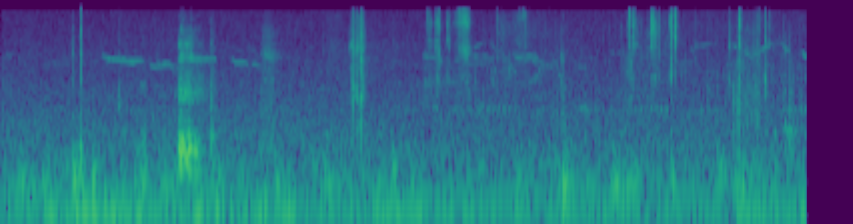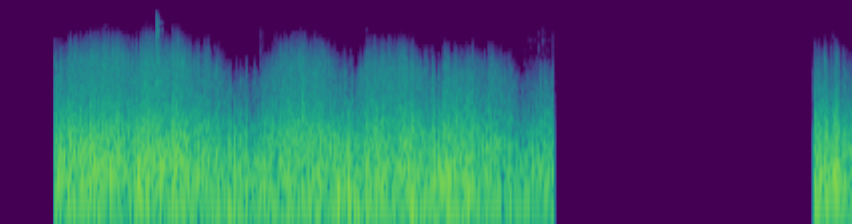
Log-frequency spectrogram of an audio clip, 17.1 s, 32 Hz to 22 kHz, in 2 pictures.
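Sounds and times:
faint bird chirps: 0:00.4 - 0:02.8, 0:04.1 - 0:06.0
cheetah huff: 0:01.6 - 0:02.9
clicks and crunches: 0:03.5 - 0:05.4, 0:06.2 - 0:08.0.

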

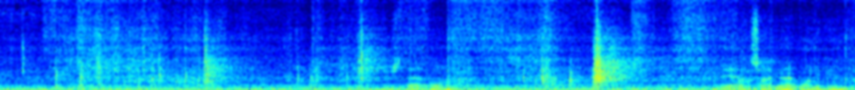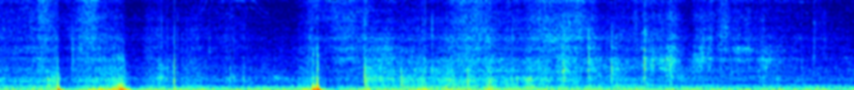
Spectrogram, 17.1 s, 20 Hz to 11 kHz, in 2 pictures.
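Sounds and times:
papers scraping on counter: 0:11.7 - 0:16.4.

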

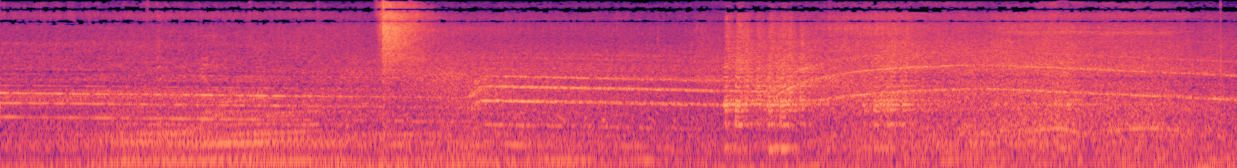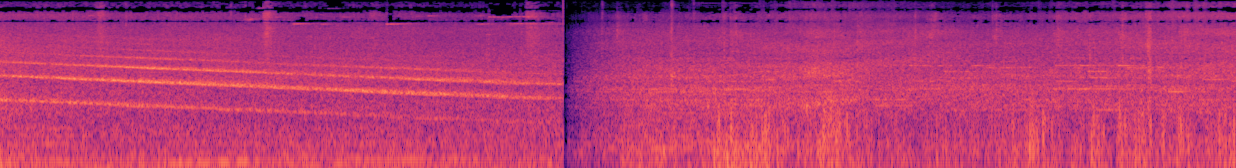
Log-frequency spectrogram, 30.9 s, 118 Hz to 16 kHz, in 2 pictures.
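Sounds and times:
fire engine air horn: 0:00.0 - 0:03.9, 0:04.7 - 0:07.9, 0:08.7 - 0:11.7
city traffic: 0:00.0 - 0:30.9.

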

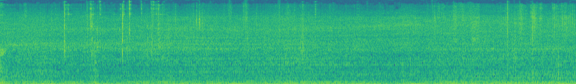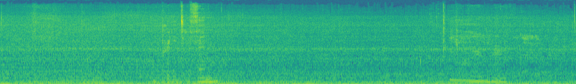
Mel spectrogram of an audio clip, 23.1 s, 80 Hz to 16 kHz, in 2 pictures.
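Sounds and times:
car driving slowly: 0:00.0 - 0:23.0.

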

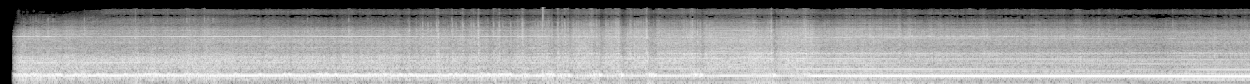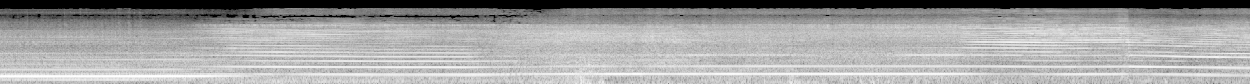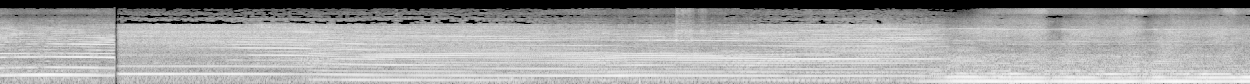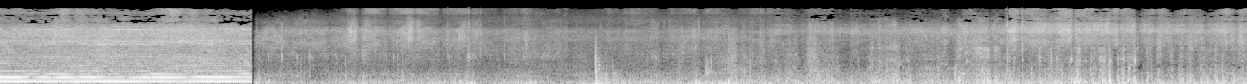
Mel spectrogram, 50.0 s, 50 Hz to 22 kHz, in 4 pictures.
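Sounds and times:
band saw cutting wood: 0:00.2 - 0:40.1.

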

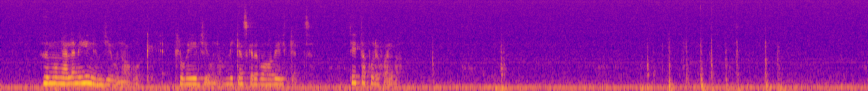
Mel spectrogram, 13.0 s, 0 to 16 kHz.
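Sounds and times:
low electrical hum: 0:00.0 - 0:13.0
computer mouse clicking: 0:06.4 - 0:07.8, 0:09.0 - 0:11.8.

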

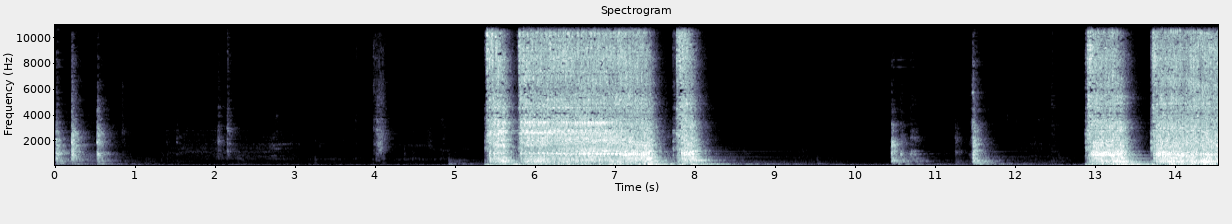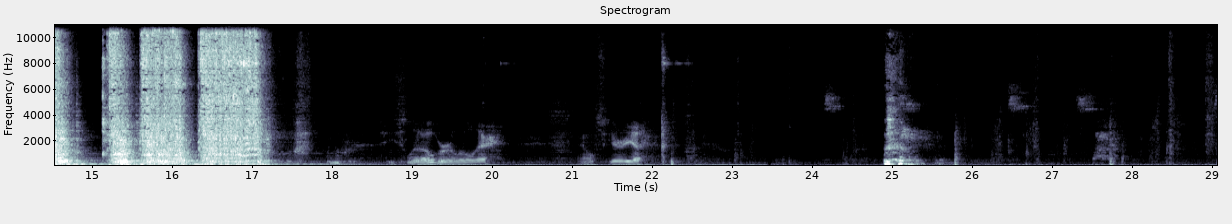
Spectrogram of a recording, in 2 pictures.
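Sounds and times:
impact wrench hammering: 0:05.4 - 0:08.4, 0:12.9 - 0:17.8.

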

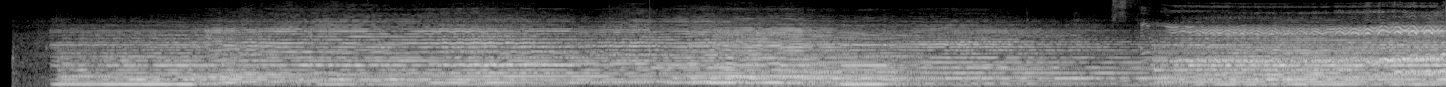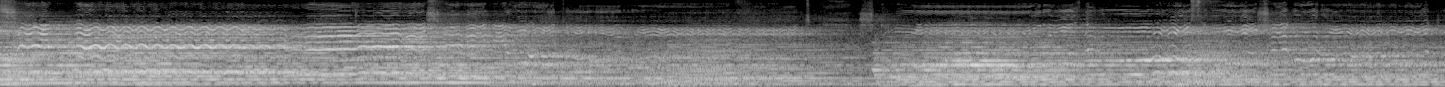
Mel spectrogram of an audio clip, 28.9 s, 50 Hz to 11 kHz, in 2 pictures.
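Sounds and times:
cello: 0:00.4 - 0:28.9
piano: 0:00.5 - 0:28.9
soprano singing with vibrato: 0:11.0 - 0:28.9.

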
